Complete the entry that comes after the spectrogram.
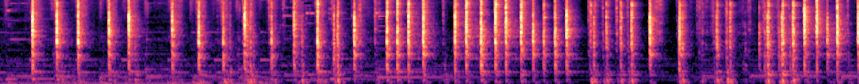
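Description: Kitchen knife rapidly chopping garlic on a wooden cutting board: quick, sharp knocks several times a second, with background music playing under them.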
